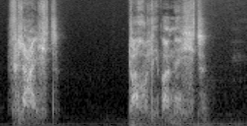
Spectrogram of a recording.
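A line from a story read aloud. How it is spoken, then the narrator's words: Whispered to himself. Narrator (German): flüsterte er vor sich hin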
